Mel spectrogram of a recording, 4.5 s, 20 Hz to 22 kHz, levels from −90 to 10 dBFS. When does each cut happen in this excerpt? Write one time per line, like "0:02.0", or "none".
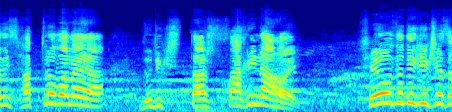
none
